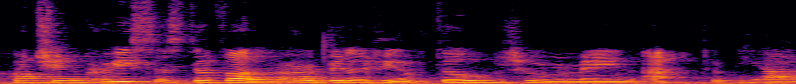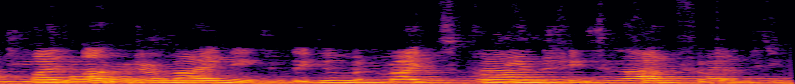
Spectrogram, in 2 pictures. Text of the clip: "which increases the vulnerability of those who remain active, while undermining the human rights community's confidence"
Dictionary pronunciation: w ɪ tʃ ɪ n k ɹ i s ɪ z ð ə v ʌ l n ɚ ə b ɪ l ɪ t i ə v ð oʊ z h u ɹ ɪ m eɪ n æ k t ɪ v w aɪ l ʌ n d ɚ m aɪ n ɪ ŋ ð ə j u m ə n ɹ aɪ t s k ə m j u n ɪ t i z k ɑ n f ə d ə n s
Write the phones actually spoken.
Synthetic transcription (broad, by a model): w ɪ tʃ ɪ n k ɹ i s ɪ z ð ə v ʌ l n ɚ ə b ɪ l ɪ t i ə v ð oʊ z h u ɹ ɪ m eɪ n æ k t ɪ v w aɪ l ʌ n d ɚ m aɪ n ɪ ŋ ð ə j u m ə n ɹ aɪ t s k ə m j u n ɪ t i z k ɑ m f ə d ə n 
